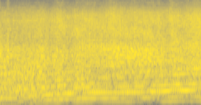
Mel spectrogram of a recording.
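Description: Joel Steele's red race car roars loudly in a brief burst, its engine tone shifting slightly while a high tire squeal rides over the drone.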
